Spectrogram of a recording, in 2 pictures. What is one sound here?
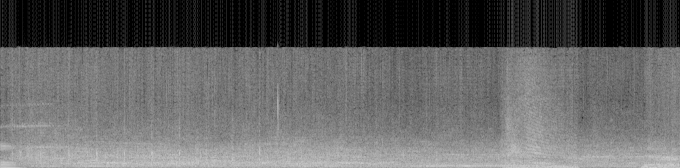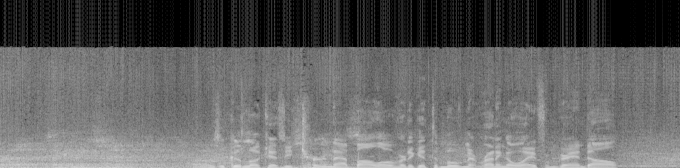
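A large crowd murmurs steadily outdoors.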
